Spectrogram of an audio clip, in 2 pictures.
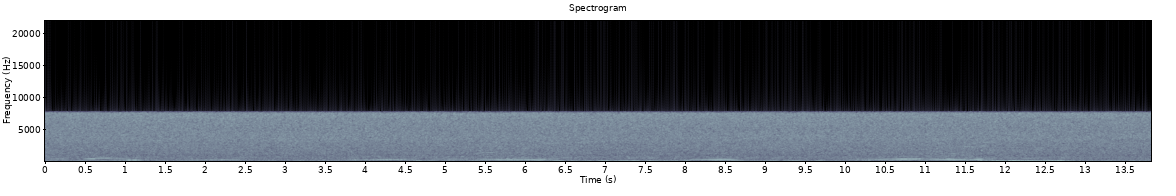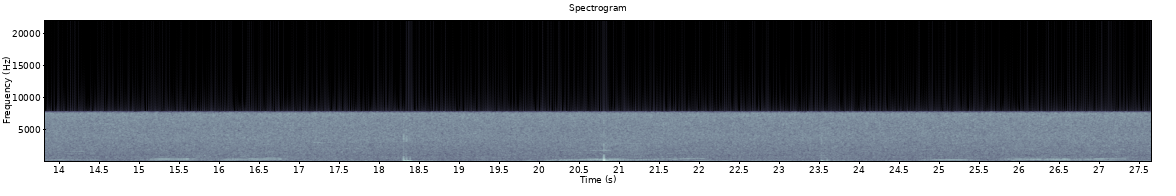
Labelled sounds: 20.6	20.9	humpback whale, 1.7 to 1.8 kHz

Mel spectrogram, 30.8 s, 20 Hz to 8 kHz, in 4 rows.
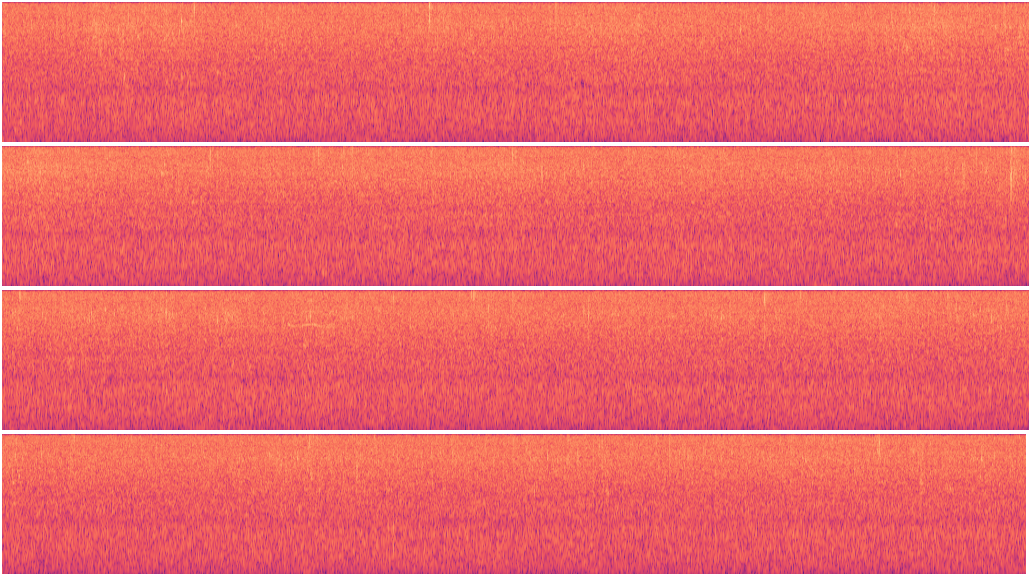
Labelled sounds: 17.5	17.8	Pacific white-sided dolphin, 3.5 to 3.8 kHz

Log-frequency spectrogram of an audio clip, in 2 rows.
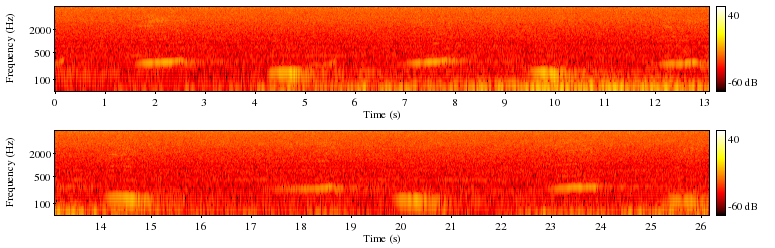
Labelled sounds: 2.0	2.3	humpback whale, 3.4 to 3.5 kHz
23.3	23.5	humpback whale, 2.3 to 2.5 kHz

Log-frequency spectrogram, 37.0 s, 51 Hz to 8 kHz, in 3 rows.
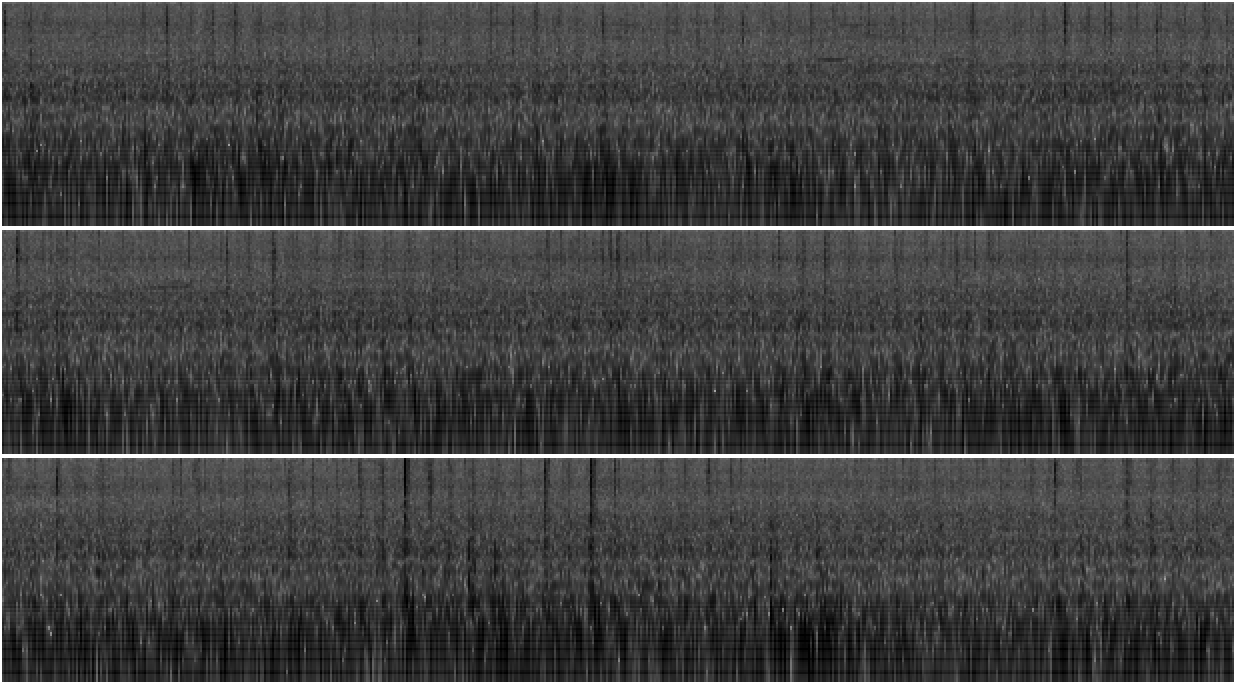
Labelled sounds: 8.1	8.5	killer whale, southern resident, 2.1 to 2.2 kHz

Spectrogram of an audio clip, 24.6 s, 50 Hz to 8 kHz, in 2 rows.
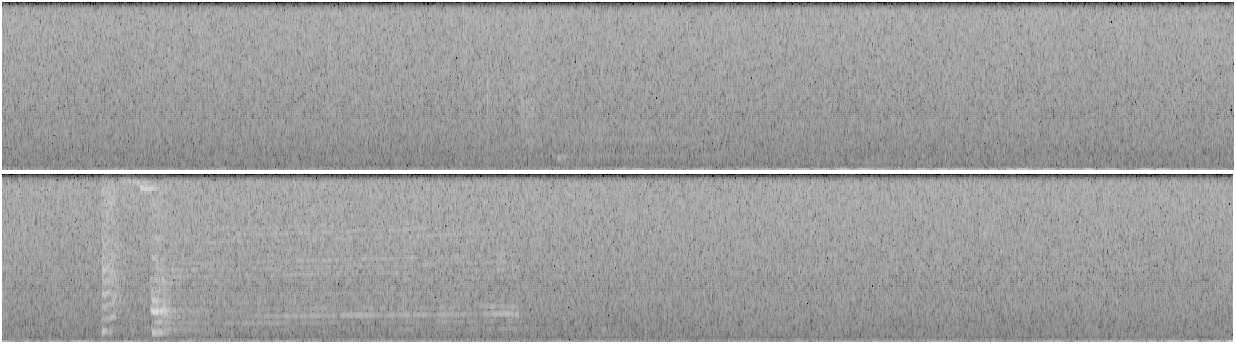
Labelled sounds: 13.5	14.3	killer whale, northern resident, G clan, GI subclan, I11 pod, call N25, 0.90 to 7.7 kHz
14.9	17.5	killer whale, northern resident, G clan, GI subclan, I11 pod, call N25, 1.2 to 5.5 kHz

